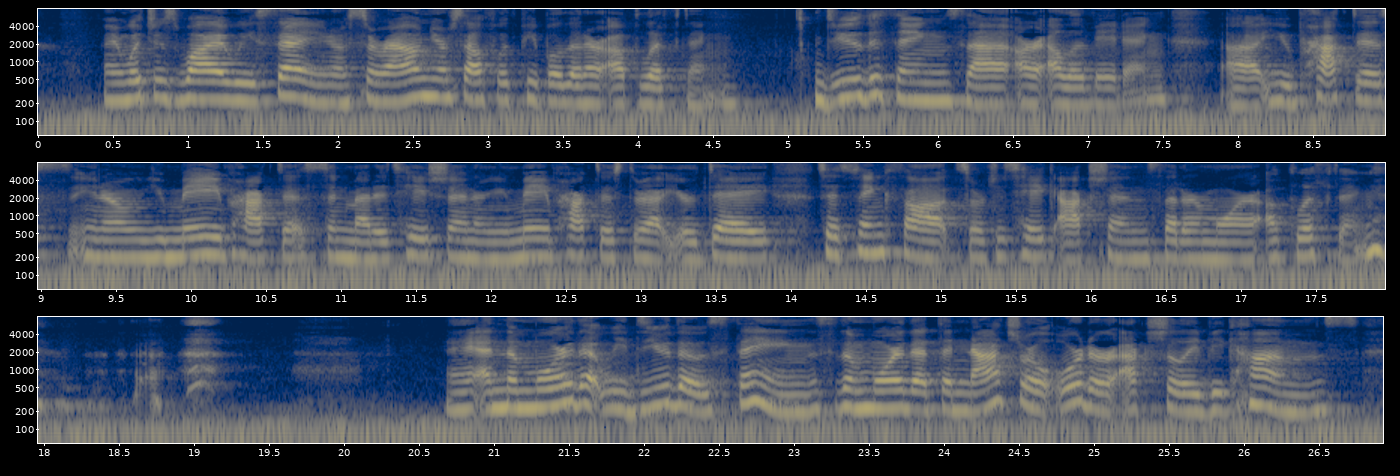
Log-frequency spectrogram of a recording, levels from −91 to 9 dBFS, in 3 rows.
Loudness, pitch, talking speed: -28 LUFS, 195 Hz, 145 wpm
